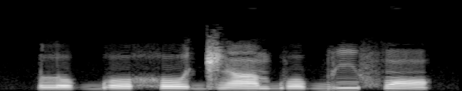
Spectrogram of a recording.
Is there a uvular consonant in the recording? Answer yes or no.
no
